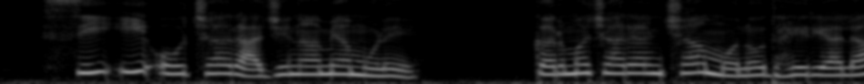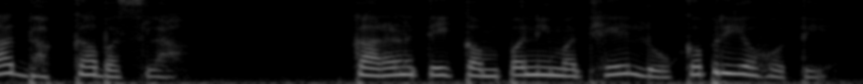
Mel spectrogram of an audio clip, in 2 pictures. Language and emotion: Marathi, sad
